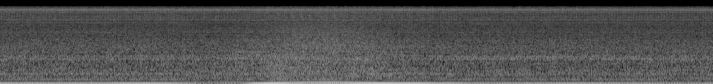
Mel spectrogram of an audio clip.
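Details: Low, uneven idle with a lumpy, wavering pulse and a brief dip and surge in the middle; rough idle.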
